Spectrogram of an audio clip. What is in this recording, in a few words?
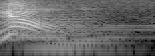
"no", angry; Voice; expletives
